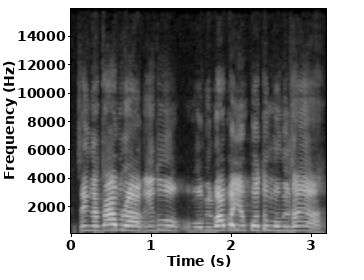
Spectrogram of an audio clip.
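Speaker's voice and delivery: loud, high protest; high-pitched indignant retort; acted angry denial. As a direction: argue back at full volume. Acts out driver arguing back.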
